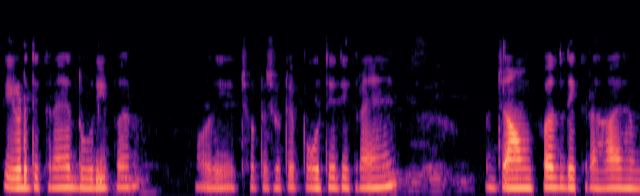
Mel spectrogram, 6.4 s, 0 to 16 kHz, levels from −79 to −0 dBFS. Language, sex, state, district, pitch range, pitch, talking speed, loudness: Hindi, female, Chhattisgarh, Korba, 170-185 Hz, 180 Hz, 170 wpm, -22 LUFS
